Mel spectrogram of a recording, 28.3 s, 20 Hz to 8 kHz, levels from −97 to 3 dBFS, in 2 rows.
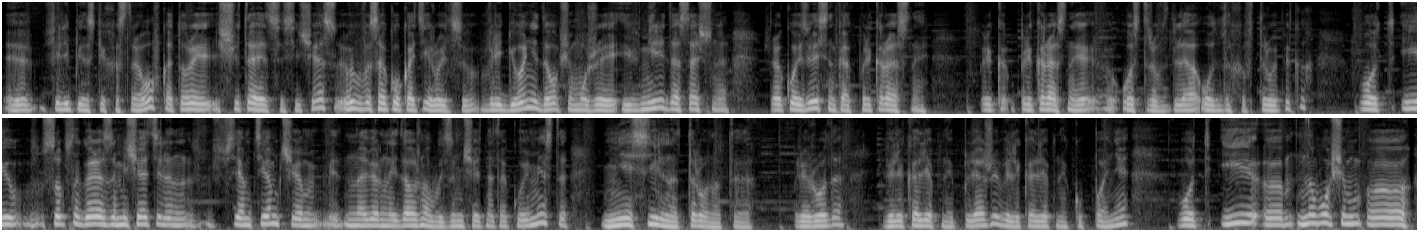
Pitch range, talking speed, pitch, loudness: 140-175 Hz, 125 wpm, 150 Hz, -31 LUFS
